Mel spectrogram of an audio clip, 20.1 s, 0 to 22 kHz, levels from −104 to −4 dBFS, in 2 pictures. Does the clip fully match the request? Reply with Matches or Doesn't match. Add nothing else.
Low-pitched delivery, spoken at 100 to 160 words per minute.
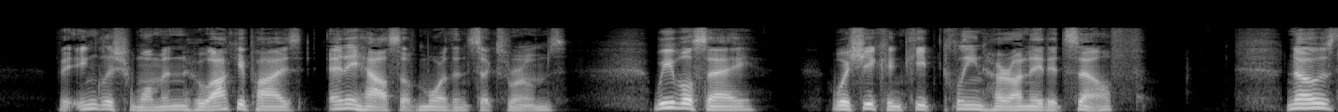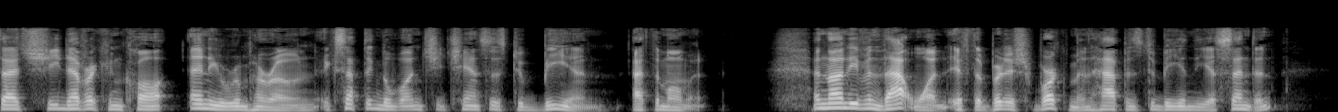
Doesn't match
